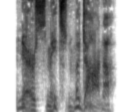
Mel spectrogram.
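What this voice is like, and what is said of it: Cookie Monster-like Luann impression. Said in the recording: “my Luann impression ... My Cookie Monster Luann impression”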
